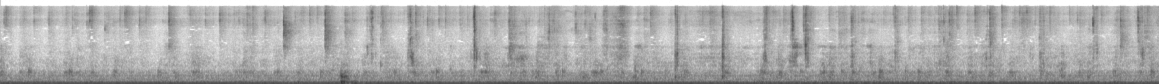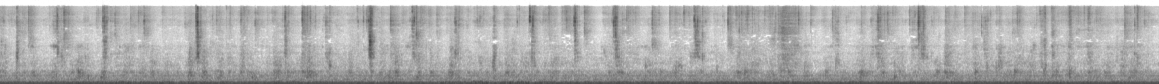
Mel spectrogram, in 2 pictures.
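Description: Close-miked eating: a man chewing pizza, with many small wet mouth clicks and smacks, over a steady low hum.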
